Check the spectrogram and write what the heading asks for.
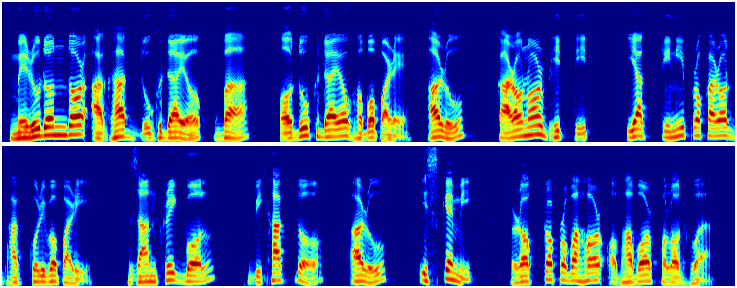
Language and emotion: Assamese, neutral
